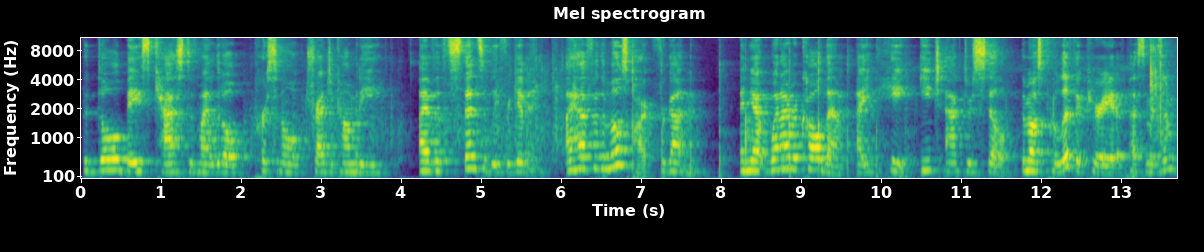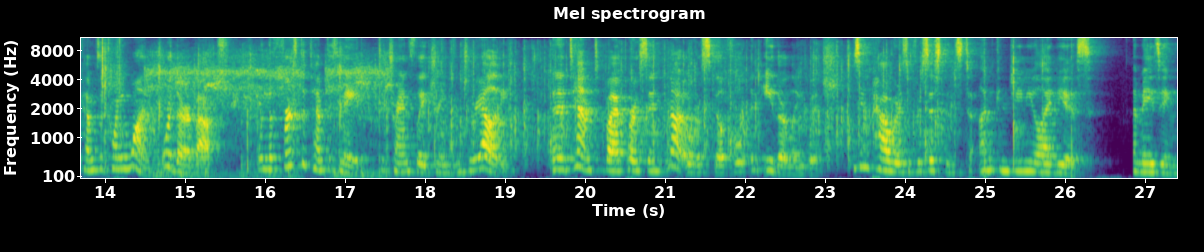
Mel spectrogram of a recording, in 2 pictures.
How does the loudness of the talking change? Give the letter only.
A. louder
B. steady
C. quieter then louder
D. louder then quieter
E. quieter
B.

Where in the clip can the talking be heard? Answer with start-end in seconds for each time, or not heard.
0.0-27.3.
